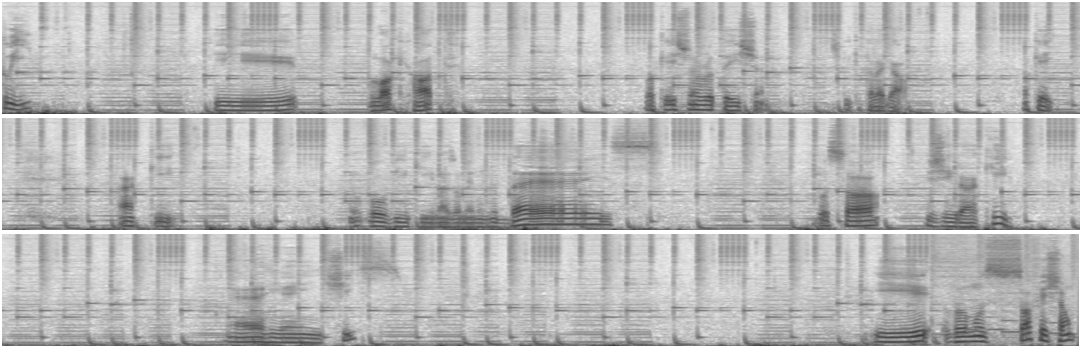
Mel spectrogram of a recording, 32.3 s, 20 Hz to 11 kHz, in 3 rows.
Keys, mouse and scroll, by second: 12.6 click, 14.9-18.7 drag, 18.7-21.3 middle drag, 21.3 r, 31.0 scroll up 1, 31.1-32.3 middle drag.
